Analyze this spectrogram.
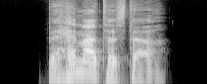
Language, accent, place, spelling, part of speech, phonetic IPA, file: German, Germany, Berlin, behämmertester, adjective, [bəˈhɛmɐtəstɐ], De-behämmertester.ogg
- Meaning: inflection of behämmert: 1. strong/mixed nominative masculine singular superlative degree 2. strong genitive/dative feminine singular superlative degree 3. strong genitive plural superlative degree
